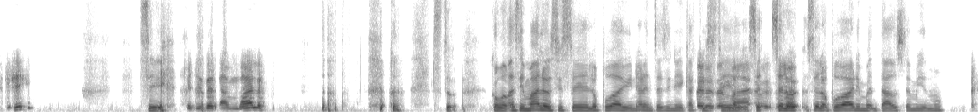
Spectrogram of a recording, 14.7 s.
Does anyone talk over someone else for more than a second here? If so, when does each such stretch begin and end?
10.5-11.9

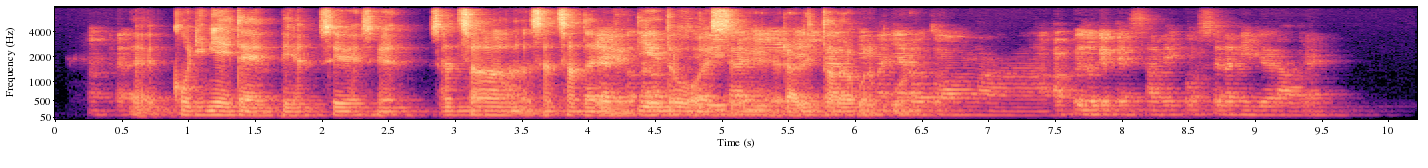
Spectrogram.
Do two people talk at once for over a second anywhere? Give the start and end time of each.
4.1-6.5

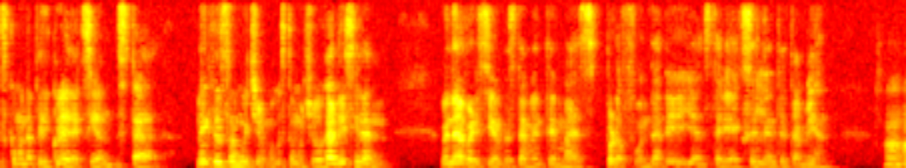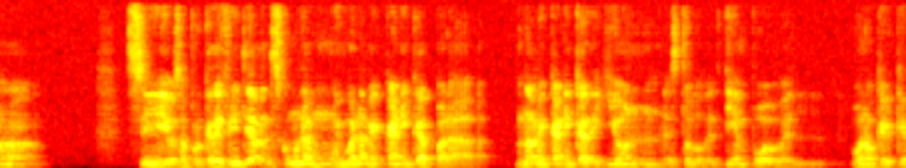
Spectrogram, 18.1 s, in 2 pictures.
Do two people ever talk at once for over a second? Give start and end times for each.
none

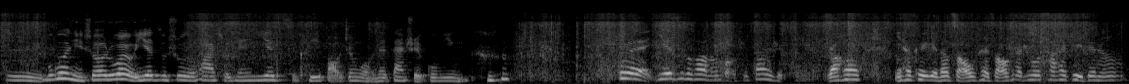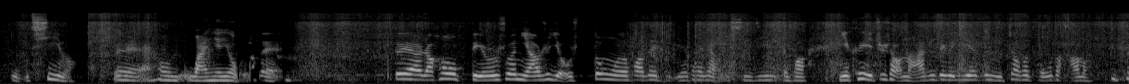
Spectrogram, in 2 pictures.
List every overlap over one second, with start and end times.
none

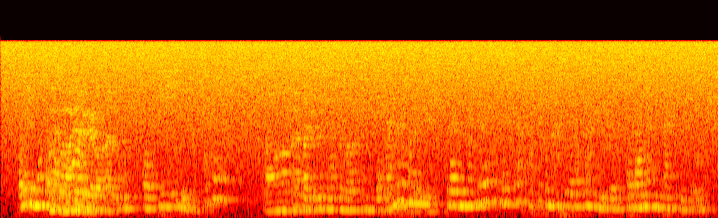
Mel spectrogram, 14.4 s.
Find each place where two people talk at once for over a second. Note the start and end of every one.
1.0-2.4

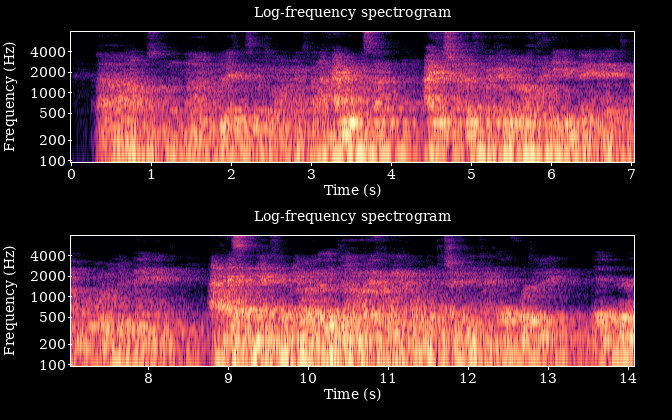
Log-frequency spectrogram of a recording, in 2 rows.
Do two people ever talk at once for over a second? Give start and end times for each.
8.9-12.3

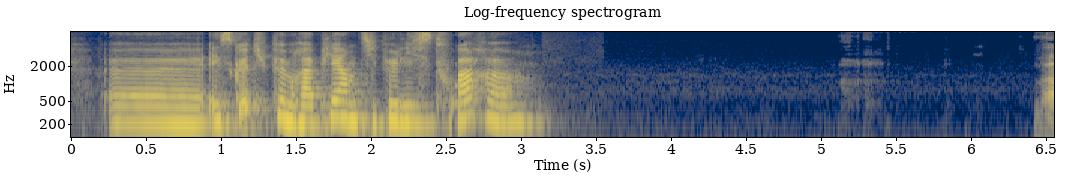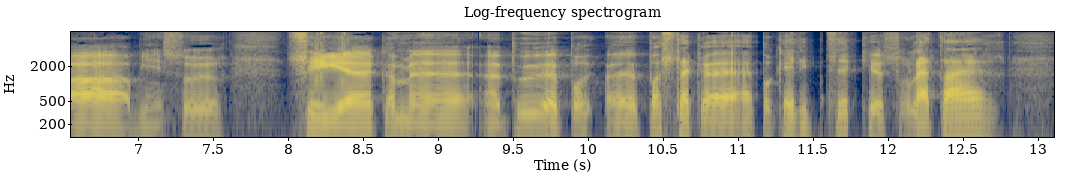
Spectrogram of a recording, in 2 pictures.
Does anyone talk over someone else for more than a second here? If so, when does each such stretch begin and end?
none

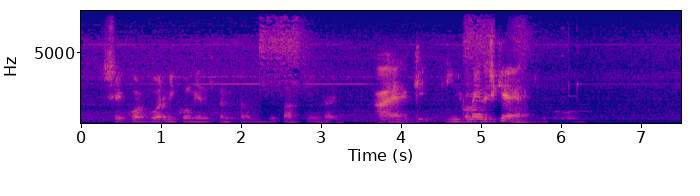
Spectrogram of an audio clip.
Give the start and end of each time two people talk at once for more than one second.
none

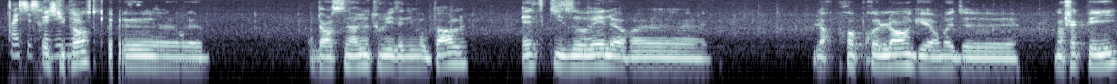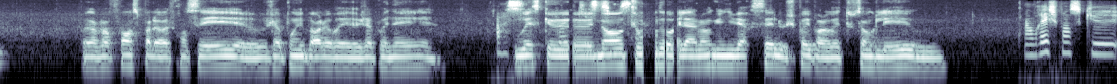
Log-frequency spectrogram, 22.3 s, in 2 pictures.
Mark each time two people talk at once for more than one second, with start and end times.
16.3-17.6

